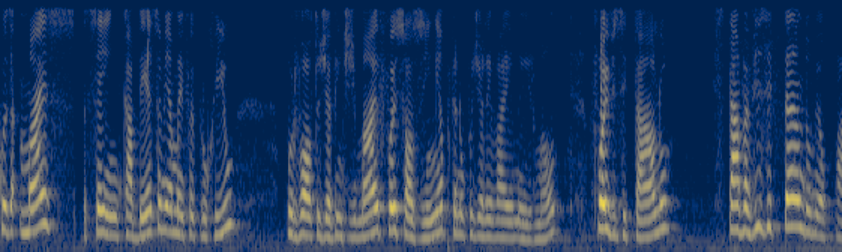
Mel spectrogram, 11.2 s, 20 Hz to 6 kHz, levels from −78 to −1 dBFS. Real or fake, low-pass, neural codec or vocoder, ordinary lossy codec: real; 5.4 kHz; none; none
